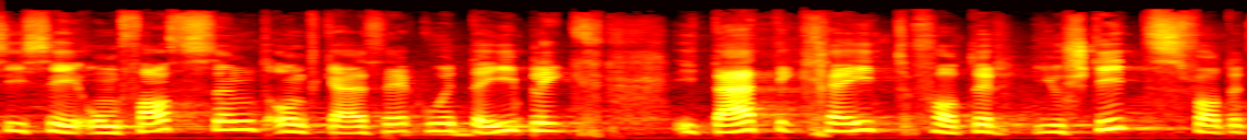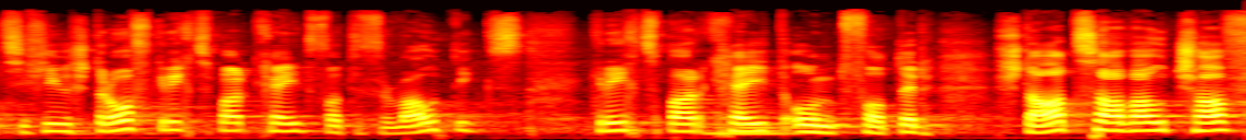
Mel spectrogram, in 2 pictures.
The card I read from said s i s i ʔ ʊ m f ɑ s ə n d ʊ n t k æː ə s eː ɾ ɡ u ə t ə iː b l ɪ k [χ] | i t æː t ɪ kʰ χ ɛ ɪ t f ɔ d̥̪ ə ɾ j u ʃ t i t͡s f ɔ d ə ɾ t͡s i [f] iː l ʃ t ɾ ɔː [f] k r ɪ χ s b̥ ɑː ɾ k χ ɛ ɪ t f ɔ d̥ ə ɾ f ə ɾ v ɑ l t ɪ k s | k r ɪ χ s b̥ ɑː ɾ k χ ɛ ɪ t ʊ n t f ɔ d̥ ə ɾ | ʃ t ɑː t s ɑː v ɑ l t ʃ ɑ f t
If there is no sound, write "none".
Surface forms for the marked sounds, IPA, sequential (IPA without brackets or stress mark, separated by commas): χ, f, f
